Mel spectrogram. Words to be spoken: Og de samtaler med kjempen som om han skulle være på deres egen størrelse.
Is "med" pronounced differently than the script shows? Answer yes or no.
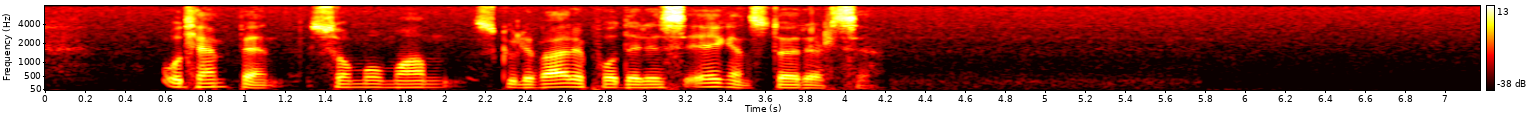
yes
